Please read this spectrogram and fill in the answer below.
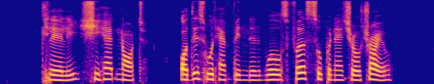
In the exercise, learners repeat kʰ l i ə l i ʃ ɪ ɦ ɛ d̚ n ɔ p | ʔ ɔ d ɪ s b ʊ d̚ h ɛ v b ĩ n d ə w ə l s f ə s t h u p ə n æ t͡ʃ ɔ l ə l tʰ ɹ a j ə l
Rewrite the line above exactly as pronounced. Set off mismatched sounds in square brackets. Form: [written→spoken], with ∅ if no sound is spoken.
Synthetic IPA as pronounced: kʰ l i ə l i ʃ [ɪ→i] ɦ ɛ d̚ n ɔ [p→t] | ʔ ɔ d ɪ s [b→w] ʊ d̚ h ɛ v b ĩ n d ə w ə l s f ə s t [h→s] u p ə n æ t͡ʃ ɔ [l→ɹ] ə l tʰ ɹ a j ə l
